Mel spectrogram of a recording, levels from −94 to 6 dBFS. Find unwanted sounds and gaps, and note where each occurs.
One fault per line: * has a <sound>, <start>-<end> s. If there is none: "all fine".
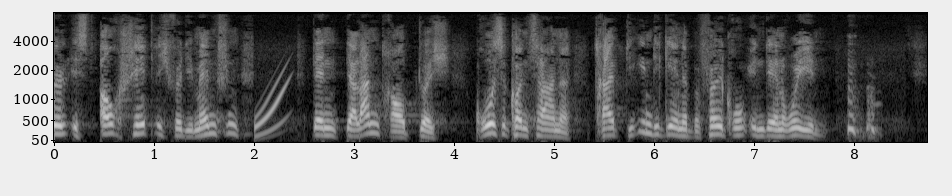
* has a chirp, 2.0-2.4 s
* has a laugh, 7.9-8.3 s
